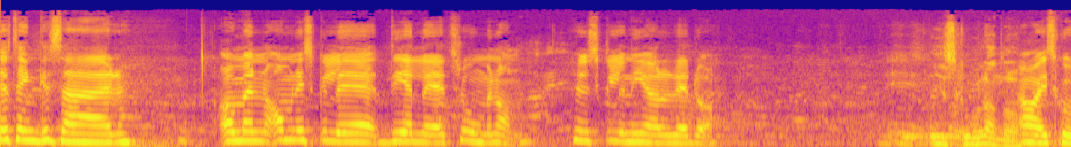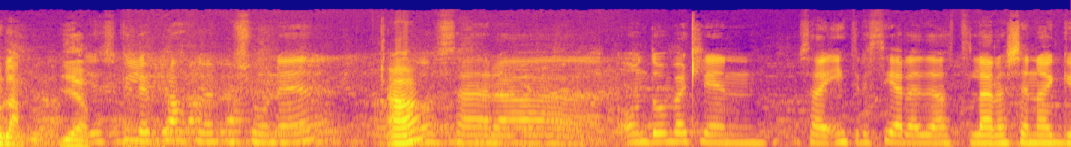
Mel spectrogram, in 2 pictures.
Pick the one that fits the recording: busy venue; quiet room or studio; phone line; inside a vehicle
busy venue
